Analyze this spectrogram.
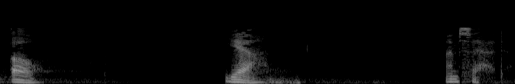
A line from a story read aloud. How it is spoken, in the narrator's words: Melissa quietly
